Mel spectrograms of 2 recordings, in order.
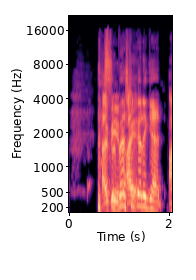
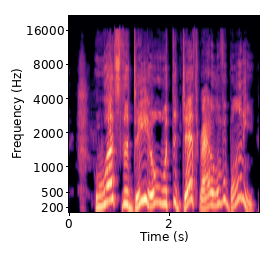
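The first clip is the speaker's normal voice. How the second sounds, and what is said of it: Jerry Seinfeld impression sounding like Goofy. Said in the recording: “Seinfeld impression ... that's just Goofy. ... That's some combination of Jerry Seinfeld and Goofy”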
